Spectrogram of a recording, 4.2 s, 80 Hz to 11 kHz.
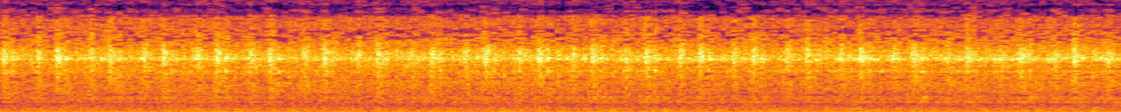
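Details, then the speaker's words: Ford F-150 3V Triton V8, hot at idle: loud, fast, even rattle of about two to three beats a second, audible from inside the truck, only when hot; suspected timing chain loosening with heat, unconfirmed. "Wow, that's really loud. Like you could hear it from inside the truck."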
